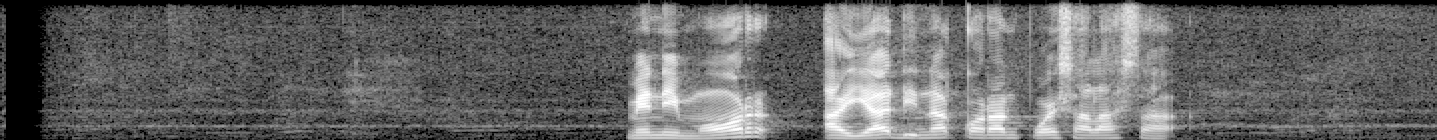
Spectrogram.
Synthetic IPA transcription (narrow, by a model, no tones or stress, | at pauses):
mɛnimɔr | ʔajadinakɔɾanpɔɛsalasa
